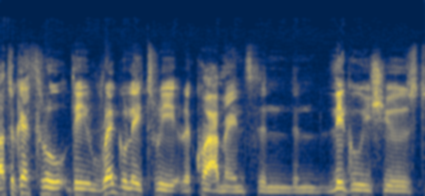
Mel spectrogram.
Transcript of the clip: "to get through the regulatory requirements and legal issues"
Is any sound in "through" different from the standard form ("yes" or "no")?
no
